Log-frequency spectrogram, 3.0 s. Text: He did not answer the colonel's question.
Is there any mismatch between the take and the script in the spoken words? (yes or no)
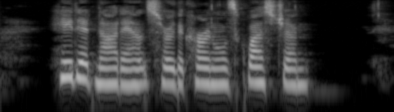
no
